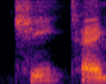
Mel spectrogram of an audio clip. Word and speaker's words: Tshitenge: My name is Tshitenge. Tshitenge, it's how you pronounce it.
